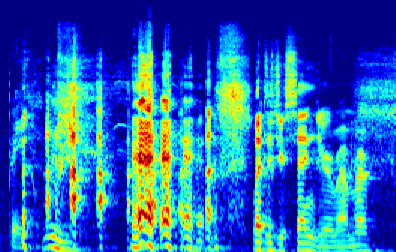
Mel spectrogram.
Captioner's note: laughing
